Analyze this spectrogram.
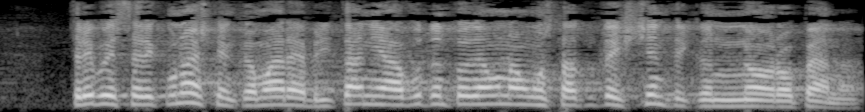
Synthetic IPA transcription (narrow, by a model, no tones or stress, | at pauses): t̪ɾe̞buje̞səɾe̞kunoaʃt̪emkəmaɾeabɾit̪anijeaːvut̪ɨnt̪ot̪d̪eaunaunst̪at̪ut̪e̞kst͡ʃe̞nt̪ɾikɨnuniunaeuɾo̞peanə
